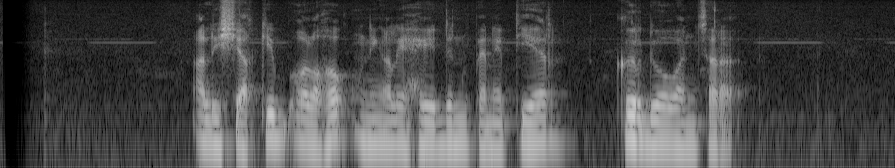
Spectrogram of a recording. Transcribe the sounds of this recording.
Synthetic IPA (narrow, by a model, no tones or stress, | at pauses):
ʔalisakibɔlɔɦɔk̚niŋalihɛjdənpɛnɛt̪iɛr | kɨrduawaɲt͡ʃaɾa̰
